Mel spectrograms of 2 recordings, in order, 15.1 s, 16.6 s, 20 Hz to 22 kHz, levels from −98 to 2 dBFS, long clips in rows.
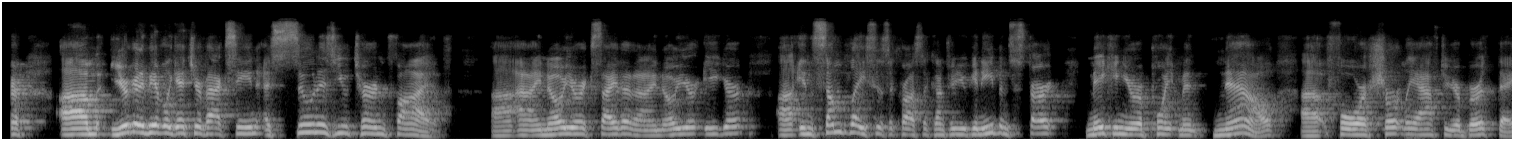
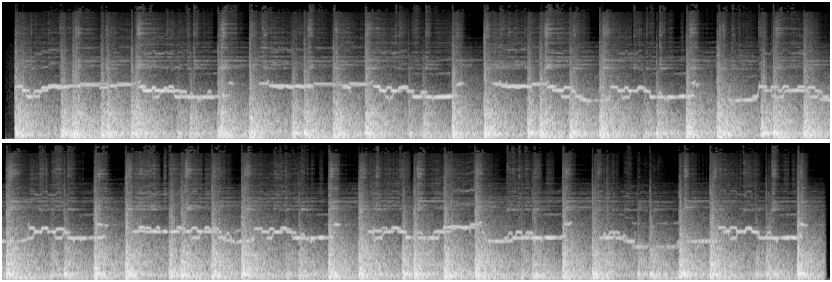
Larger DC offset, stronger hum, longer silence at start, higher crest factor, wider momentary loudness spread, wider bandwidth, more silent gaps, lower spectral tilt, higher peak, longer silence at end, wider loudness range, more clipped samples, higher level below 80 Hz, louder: second, under 0.1% vs 0.2%; neither; about the same, 0.1 s vs 0.1 s; first, 18 dB vs 10 dB; first, 11 LU vs 5 LU; about the same, 13 kHz vs 12 kHz; neither; second, -5.5 dB/octave vs -8.5 dB/octave; second, -14 dBFS vs 0 dBFS; about the same, 0 s vs 0.05 s; first, 5 LU vs 1 LU; second, under 0.1% vs 0.7%; second, -78 dBFS vs -26 dBFS; second, -32 LUFS vs -11 LUFS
